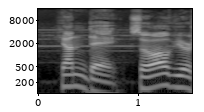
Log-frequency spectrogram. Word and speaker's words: Hyundai: car manufacturer hyundai hyundai okay you say hundy that sounds like some arkansas too i believe it it's hyundai hyundai okay hyundai so all of you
